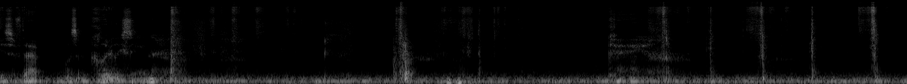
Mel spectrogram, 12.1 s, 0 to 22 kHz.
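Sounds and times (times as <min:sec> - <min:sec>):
steady low hum: 0:00.0 - 0:12.0
trading cards and foil packs rustling: 0:08.7 - 0:12.0.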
